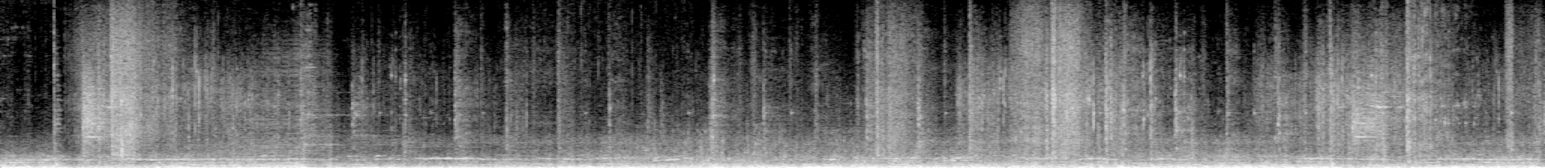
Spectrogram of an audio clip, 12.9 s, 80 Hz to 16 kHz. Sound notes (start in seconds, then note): 0.0 ice cracking, clanging; 2.4 tense music playing; 2.4 wind gushing; 8.8 ice cracking; 8.8 weapon clanging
